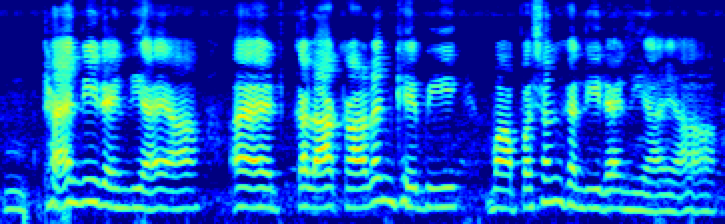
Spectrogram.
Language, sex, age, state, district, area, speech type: Sindhi, female, 60+, Uttar Pradesh, Lucknow, rural, spontaneous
